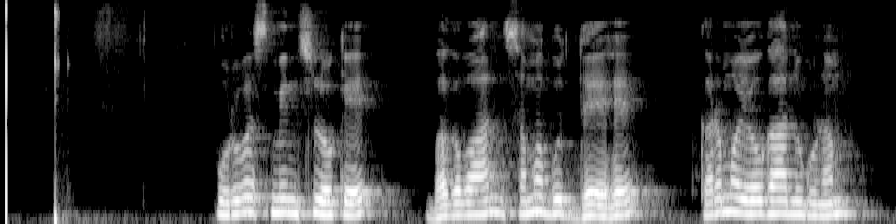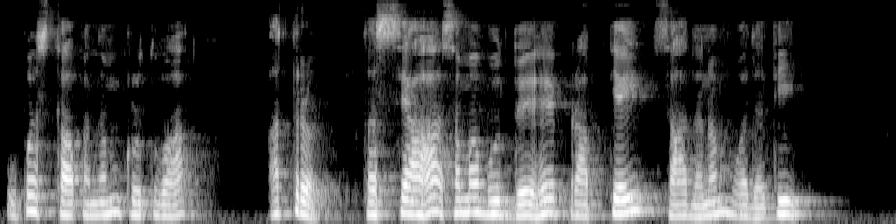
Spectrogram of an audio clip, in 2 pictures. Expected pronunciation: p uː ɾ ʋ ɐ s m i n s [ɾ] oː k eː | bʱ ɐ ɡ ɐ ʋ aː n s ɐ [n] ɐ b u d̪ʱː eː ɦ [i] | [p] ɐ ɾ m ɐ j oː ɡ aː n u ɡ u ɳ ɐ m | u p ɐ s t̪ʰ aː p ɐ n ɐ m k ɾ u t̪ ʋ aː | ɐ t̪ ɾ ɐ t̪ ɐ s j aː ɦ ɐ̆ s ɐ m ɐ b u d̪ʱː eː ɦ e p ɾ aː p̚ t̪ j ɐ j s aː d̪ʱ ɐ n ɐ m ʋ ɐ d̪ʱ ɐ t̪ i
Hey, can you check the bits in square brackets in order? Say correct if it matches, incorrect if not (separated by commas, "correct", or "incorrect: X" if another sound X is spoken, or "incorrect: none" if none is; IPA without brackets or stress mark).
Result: incorrect: l, incorrect: m, incorrect: e, incorrect: k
